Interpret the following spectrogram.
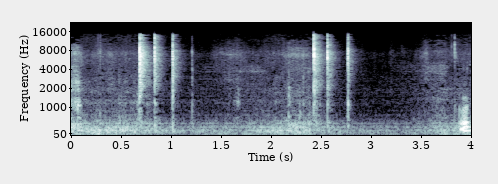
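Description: Plastic case and flip-out stand of a handheld digital multimeter clicking and knocking on a wooden bench as it is handled. There are two short clusters of sharp clicks, about three each, the first about a second in and the second around two and a half seconds in.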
